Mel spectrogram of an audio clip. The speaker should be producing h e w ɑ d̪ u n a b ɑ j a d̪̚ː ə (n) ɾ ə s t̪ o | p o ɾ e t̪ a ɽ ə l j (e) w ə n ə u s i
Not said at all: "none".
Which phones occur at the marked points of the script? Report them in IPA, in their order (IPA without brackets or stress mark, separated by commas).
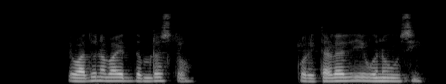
m, e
